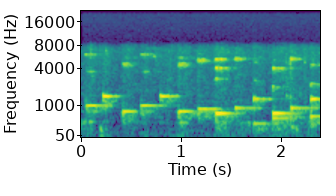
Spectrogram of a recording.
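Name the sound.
telephone ringtone, incoming call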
